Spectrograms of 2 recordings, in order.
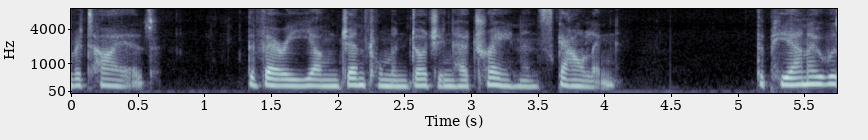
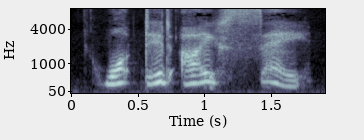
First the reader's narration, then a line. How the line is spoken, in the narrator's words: shouted the Herr Professor under cover of tumultuous applause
